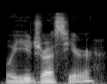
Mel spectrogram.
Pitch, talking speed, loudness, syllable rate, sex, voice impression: 90 Hz, 225 wpm, -15 LUFS, 5.2 syllables/s, male, masculine, adult-like, tensed, powerful, soft, muffled, intellectual, calm, wild, lively, kind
